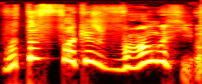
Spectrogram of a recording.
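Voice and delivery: high squeaky mock outrage; incredulous friends. Friends scold him in a high squeaky mock outrage.

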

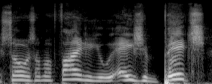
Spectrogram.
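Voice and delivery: acted jeer, punching the final word; imitated taunt. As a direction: mimic a kid hurling an insult. Acting a kid's yelled insult.

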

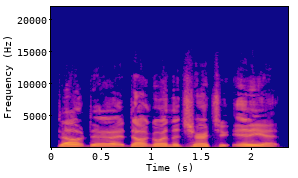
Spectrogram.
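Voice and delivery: high, loud yell at the TV; mock drunk yelling. Joke's tipsy wife yelling at the TV, loud mock yell. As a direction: holler a frantic warning at the screen. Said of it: "yelling at the T V".

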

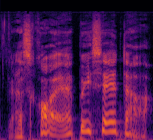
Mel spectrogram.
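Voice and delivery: high-pitched put-on Chinese accent; mock Chinese accent. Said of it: "talk like a Chinese".

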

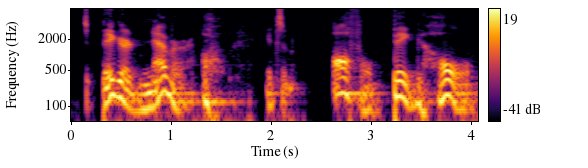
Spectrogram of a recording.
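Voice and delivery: plain reading voice

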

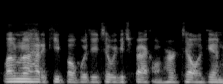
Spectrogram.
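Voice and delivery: ordinary talk, nothing marked

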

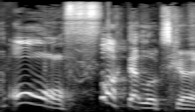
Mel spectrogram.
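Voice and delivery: a Brooklyn guy hungry over the pot; Brooklyn accent. Acted. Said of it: "that was a very Italian Brooklyn guy".

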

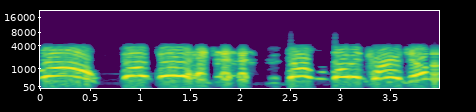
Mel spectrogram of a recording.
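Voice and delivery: high, loud yelled plea from another room; shouted protest. Retold or imitated. Anne in the other room, yelling to stop dad's plan, high and loud. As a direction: shout it through the wall, begging him not to. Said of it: "Anne's in the other room's going".

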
